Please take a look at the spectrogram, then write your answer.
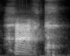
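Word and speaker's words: HAQQ: i have uh liturgies h a q q or hack depending on how you want to pronounce it i have literally just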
